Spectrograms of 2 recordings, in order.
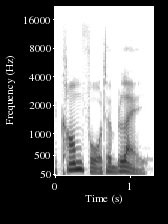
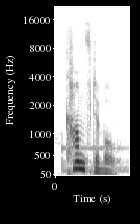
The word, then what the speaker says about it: comfortable: If you learn the word comfortable by reading it, your brain expects to hear comfortable. But the native speaker says, comfortable.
